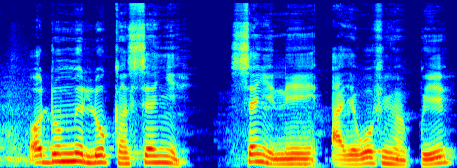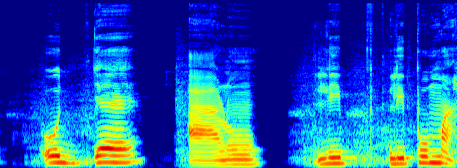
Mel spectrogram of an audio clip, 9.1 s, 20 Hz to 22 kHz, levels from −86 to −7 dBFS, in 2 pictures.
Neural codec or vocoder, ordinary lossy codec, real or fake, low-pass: none; none; real; none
